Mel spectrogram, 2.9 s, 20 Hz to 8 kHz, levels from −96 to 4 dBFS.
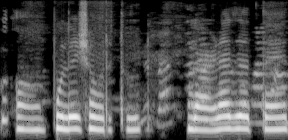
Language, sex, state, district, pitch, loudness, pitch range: Marathi, female, Maharashtra, Chandrapur, 255 Hz, -12 LUFS, 245-265 Hz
